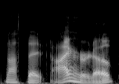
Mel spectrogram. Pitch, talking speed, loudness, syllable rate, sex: 100 Hz, 250 wpm, -20 LUFS, 5.3 syllables/s, male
